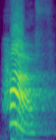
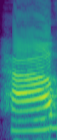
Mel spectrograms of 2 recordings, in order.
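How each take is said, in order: First: The word ends with an unvoiced f sound. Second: The word ends with a voiced v sound. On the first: The speaker calls it right. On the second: The speaker calls it wrong. "ഹാവ് അല്ല"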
